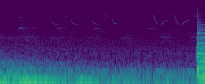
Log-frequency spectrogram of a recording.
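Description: A deep, low rumbling drone from the dramatic background score, fading slowly, with faint bird chirps high above it.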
